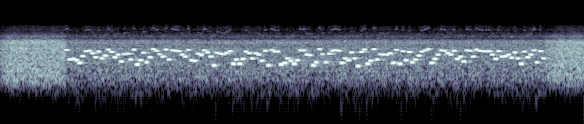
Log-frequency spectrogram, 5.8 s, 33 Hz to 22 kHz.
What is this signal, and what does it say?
Multi-tone FSK (Olivia or MFSK type), about 1000 Hz wide, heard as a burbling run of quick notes, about 31.25 baud, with radio static.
